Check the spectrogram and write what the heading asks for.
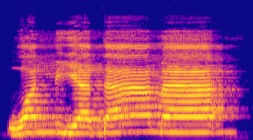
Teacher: یہاں تا پر بھی کھڑی زبر ہے اور آگے میم پر بھی کھڑی زبر ہے تو ان دونوں کو کھینچ کر ادا کریں گے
